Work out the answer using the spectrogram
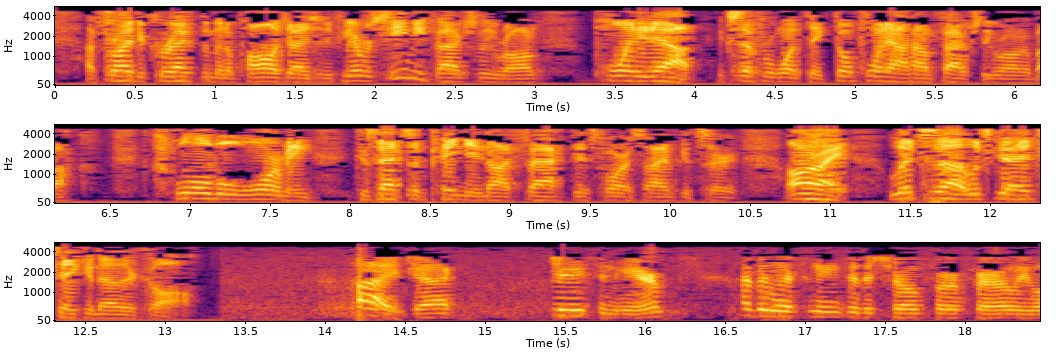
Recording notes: Listener phonecalls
